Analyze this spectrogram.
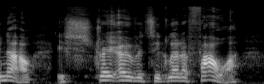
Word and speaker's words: Glyder Fawr: is straight over to glenda fowler i learned how to say it properly because i met somebody just up there and he's like yeah i've just been up to glen of flower so that's what i'm going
